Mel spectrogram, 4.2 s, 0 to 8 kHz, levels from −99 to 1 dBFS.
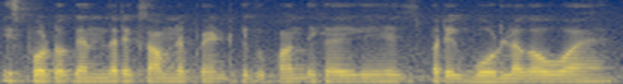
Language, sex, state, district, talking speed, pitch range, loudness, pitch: Hindi, male, Uttar Pradesh, Shamli, 260 wpm, 115-120 Hz, -19 LUFS, 120 Hz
